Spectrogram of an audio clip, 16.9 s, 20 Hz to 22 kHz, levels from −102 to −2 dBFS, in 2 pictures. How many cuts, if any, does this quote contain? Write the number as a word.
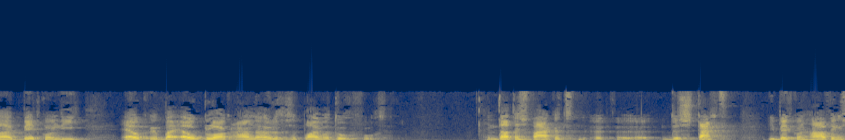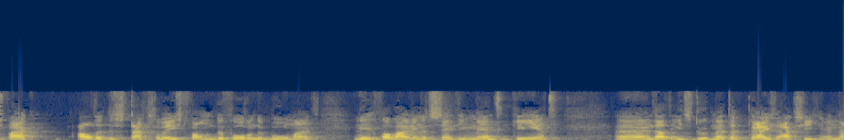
zero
